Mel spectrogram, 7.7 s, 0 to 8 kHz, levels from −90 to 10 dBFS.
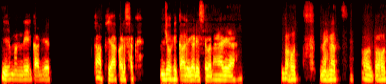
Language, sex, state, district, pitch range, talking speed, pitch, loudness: Hindi, male, Bihar, Araria, 110-125 Hz, 145 wpm, 120 Hz, -15 LUFS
